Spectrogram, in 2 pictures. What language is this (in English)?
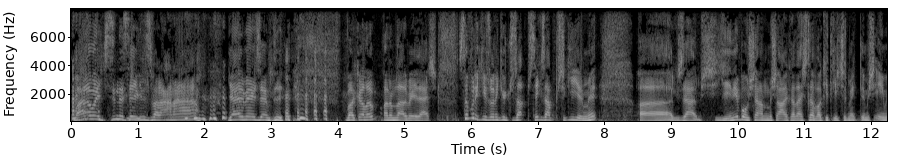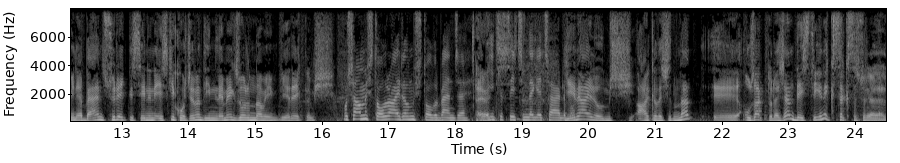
Turkish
